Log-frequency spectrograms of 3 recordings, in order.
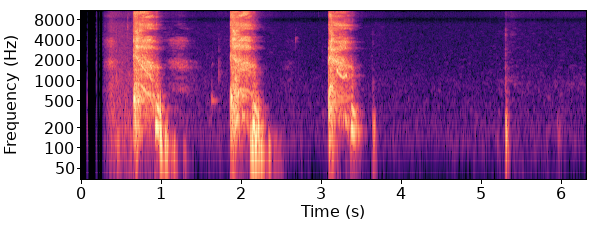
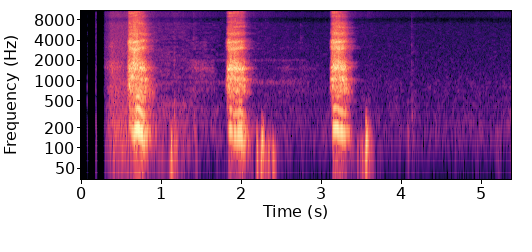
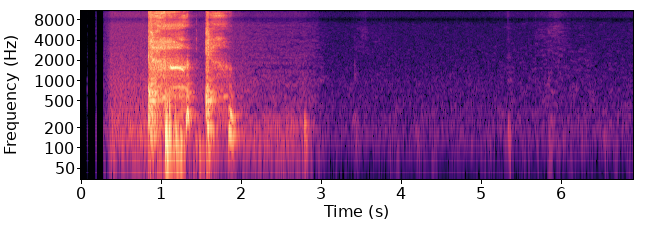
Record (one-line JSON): {"three_cough_length": "6.3 s", "three_cough_amplitude": 32768, "three_cough_signal_mean_std_ratio": 0.35, "exhalation_length": "5.4 s", "exhalation_amplitude": 32768, "exhalation_signal_mean_std_ratio": 0.31, "cough_length": "6.9 s", "cough_amplitude": 32768, "cough_signal_mean_std_ratio": 0.28, "survey_phase": "beta (2021-08-13 to 2022-03-07)", "age": "65+", "gender": "Female", "wearing_mask": "No", "symptom_runny_or_blocked_nose": true, "symptom_shortness_of_breath": true, "symptom_fatigue": true, "symptom_other": true, "symptom_onset": "5 days", "smoker_status": "Never smoked", "respiratory_condition_asthma": false, "respiratory_condition_other": true, "recruitment_source": "REACT", "submission_delay": "2 days", "covid_test_result": "Negative", "covid_test_method": "RT-qPCR", "influenza_a_test_result": "Negative", "influenza_b_test_result": "Negative"}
